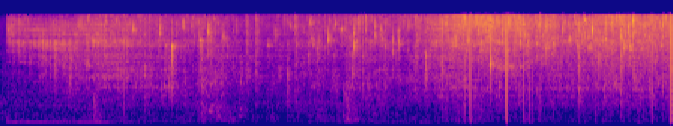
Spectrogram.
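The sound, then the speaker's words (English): Octopus sears in a smoking-hot pan with high-smoke-point rice bran oil, giving a steady, hissing sizzle full of fine crackles and pops that grows louder and busier toward the end. “Best way to braise an octopus or a squid, unless you want it to just have a really subtle flavor, is to really sear it.”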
